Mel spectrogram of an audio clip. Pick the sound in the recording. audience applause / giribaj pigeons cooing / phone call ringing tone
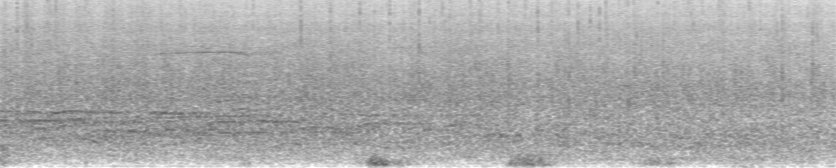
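audience applause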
